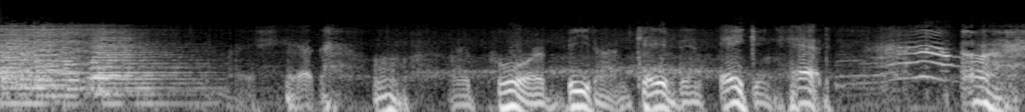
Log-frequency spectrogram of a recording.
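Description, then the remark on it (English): A cat, Kitty, lets out a loud, drawn-out yowl after being stepped on, followed by a string of shorter, wavering cries and mewls coming in quick uneven bursts. “Oh, I'm sorry I stepped on you, Kitty.”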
